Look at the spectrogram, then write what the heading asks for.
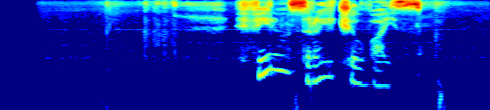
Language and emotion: Russian, neutral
